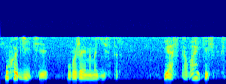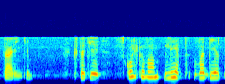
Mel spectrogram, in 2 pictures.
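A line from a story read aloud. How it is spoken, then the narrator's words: Calm quiet speech. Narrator (Russian): Элина Веленовна спокойно тихо сказала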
